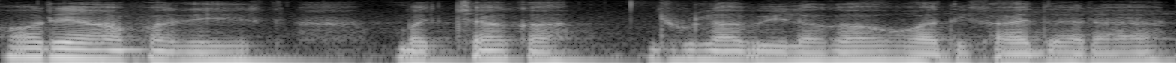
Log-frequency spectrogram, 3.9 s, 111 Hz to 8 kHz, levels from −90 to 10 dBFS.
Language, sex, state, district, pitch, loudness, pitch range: Hindi, male, Jharkhand, Ranchi, 120 Hz, -19 LUFS, 115-125 Hz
